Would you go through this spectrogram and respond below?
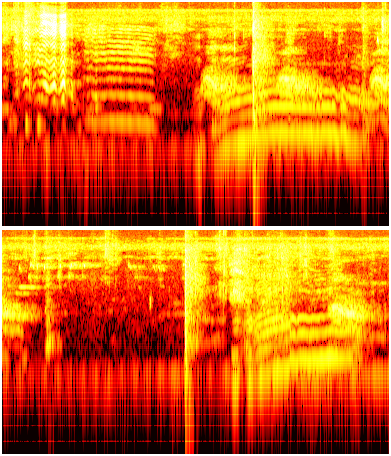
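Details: Goat on a farm, brought out into sunlight on a winter morning, bleating twice: wavering, nasal calls roughly a second long, several seconds apart, with a brief high-pitched sound and sharp knocks in between.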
